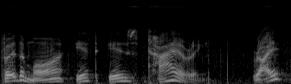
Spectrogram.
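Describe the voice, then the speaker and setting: A man's voice: fairly high pitch, very animated, slow pace, slight background noise, rough recording. A man giving scripted 1960s educational film narration in a wry, mock-solemn storytelling manner. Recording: narration over loud music.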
